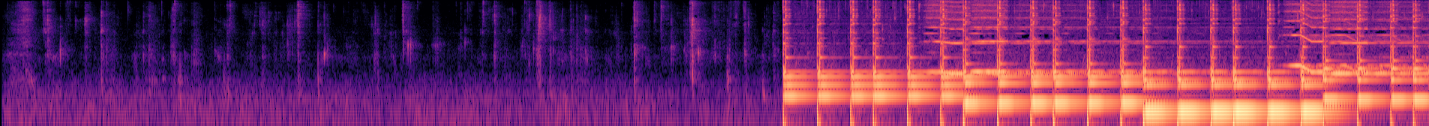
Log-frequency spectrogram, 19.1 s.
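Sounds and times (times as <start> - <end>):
person chewing meat: 0.2 - 10.4.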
